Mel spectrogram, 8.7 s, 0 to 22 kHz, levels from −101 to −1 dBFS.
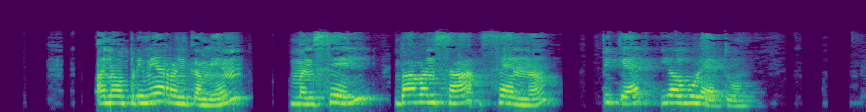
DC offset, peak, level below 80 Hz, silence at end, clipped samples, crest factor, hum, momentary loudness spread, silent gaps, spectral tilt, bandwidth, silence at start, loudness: under 0.1%; -2 dBFS; -58 dBFS; 1.15 s; under 0.1%; 16 dB; none; 13 LU; 2.54-2.89 s, 5.63-5.80 s, 5.86-5.94 s; -5 dB/octave; 8 kHz; 0.95 s; -15 LUFS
